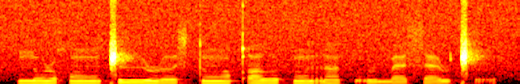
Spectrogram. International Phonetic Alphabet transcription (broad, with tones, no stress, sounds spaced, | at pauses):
n o˨ ɹ χ õː˨ ǁ ɨː˦ ɹ əː˨ s t õː˦ qʼ ɤː˦ θ õ˦ r ã˨ θ o̰˨ ɹ m æ˨ s æ˨ ɹ ǁʰ ə̰˨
